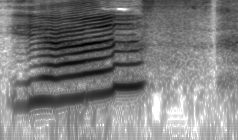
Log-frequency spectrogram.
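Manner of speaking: high, rising, stretched yes; sheepish squeak of admission; confessing child. A narrator's reading.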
